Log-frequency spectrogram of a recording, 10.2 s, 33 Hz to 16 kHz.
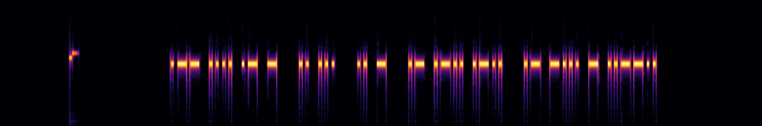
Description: Morse code, heard as a keyed tone, about 27 wpm, 700 Hz. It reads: WHAT IS IT ALL ABT?
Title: Sentences from Top 100 Words and Abbreviations 28wpm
